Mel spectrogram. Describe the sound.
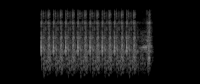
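A camera shutter fires in a rapid burst of many crisp, evenly spaced clicks lasting about a second, taking photos at an anime pilgrimage site before going into a shop.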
